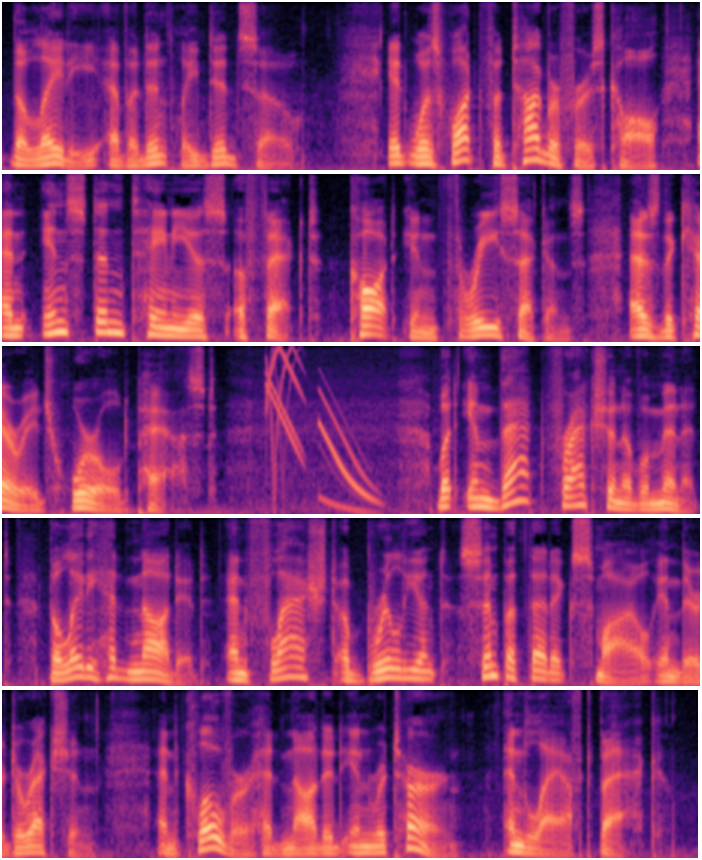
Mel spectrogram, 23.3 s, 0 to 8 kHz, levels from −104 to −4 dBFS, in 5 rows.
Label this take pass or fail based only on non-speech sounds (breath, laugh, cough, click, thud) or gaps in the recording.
fail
